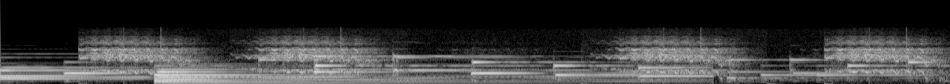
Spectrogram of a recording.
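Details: Horse neighing: several loud, rough, quavering whinny bursts of a second or more, separated by pauses, heard over steady melodic instrumental music with sustained tones throughout.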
